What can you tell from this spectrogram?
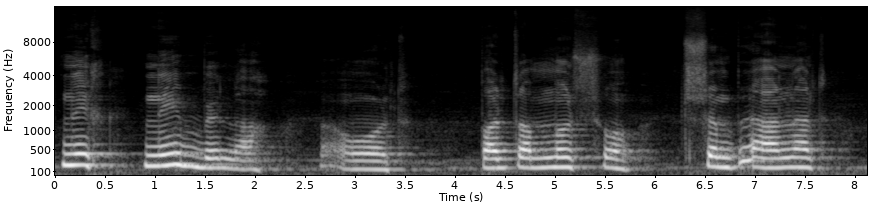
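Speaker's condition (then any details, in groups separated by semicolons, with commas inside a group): Cerebral palsy; impaired movement coordination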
